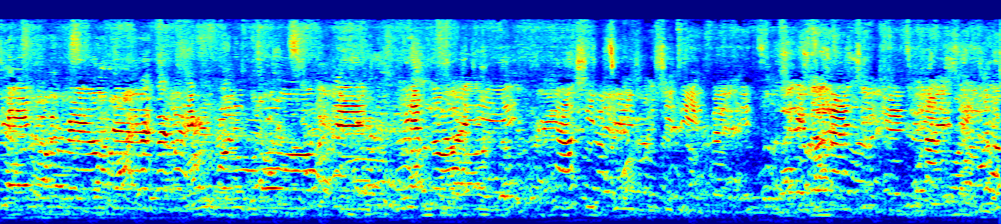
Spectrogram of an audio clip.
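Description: Several people talking at once in a continuous party chatter of overlapping voices.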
